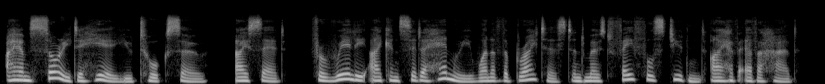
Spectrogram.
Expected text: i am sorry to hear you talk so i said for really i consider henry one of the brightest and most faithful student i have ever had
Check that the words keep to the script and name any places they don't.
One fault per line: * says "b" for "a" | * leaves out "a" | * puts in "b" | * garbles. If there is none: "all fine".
all fine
